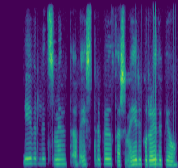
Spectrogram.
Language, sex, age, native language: Icelandic, female, 30-39, Icelandic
